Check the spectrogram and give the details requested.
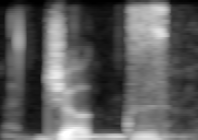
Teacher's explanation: that looks like an s but sounds like a z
